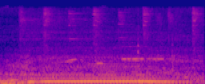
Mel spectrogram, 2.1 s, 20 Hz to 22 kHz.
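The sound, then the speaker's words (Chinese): A Skoda car's engine revved and held at 3,500 rpm gives a steady, low, muffled droning hum with a faint higher whine above it, sustained evenly for about two seconds with no talking. “三千五百转，外面的声音很大，但是里面的声音还非常小，所以这个车在静音方面做的不错。”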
